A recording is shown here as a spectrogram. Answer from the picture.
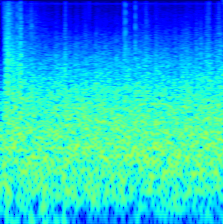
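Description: Demolition explosives and pyrotechnics going off at a hotel tower: a sudden blast at the start, then a continuous loud rumble full of rapid crackling pops.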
